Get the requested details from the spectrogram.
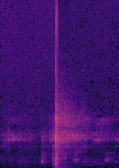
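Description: A body slams down onto a mat with a heavy thud in an echoing hall.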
